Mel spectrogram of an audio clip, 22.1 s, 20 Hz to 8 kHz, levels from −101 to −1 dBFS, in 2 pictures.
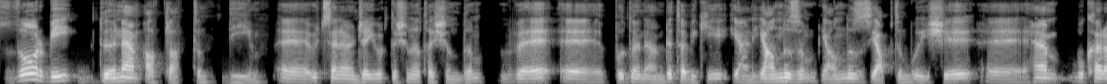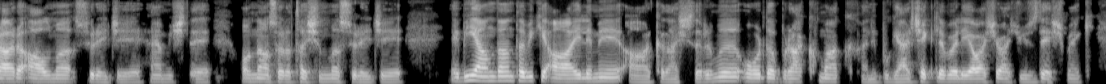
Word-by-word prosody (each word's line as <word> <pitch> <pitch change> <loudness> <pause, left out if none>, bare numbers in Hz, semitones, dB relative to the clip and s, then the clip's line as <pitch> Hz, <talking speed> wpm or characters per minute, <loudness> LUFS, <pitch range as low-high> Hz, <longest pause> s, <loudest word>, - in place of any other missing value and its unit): zor 195 - +5
bir 325 +2 +4 0.3
dönem 130 +1 +5
atlattım 105 0 -5
diyeyim. 105 0 -10
Eee, 120 -3 0
3 140 0 -2
sene 125 - +2
önce 115 +1 0
yurt 125 +1 -4
dışına 120 -2 -2
taşındım 120 +4 -3 0.2
ve, 125 +1 +2
eee, 115 -2 +1 0.2
bu 130 -1 -3
dönemde 115 -1 -3
tabii 110 -2 0
ki, 125 +3 -6
yani, 105 -1 -4
yalnızım. 130 0 +2
Yalnız 120 +1 -2
yaptım 115 0 -1
bu 110 - -5
işi. 125 +6 +1
Eee, 115 -2 -4
hem 135 0 +3 0.2
bu 135 -1 -7
kararı 130 -1 +5
alma 120 -1 0
süreci 110 0 -5
hem, 120 -1 -7
işte, 110 0 -1 0.3
ondan 125 0 -1
sonra 115 -1 0
taşınma 120 0 +1
süreci, 110 0 -2 0.5
e, 140 0 -3
bir 160 - +2
yandan 160 -1 +5
tabii 155 -1 +3
ki - - +1
ailemi, 130 +2 +2
arkadaşlarımı 120 +6 -2
orada 130 -2 0
bırakmak, 120 +1 -2 0.2
hani, 105 -1 -11
bu 120 - -10
gerçekle, 115 +2 0
böyle, 120 -1 +2
yavaş 115 -1 +3
yavaş 115 -2 -2
yüzleşmek, 115 -1 -4
120 Hz, 140 wpm, -24 LUFS, 115-130 Hz, 0.5 s, zor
